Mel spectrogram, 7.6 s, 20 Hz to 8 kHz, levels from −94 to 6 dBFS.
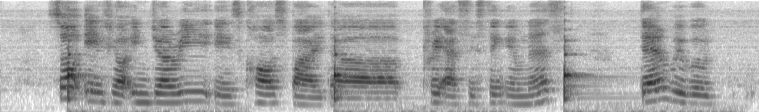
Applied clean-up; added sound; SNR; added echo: none; Bowed string instrument; 3 dB; reverberation time 0.1 s.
